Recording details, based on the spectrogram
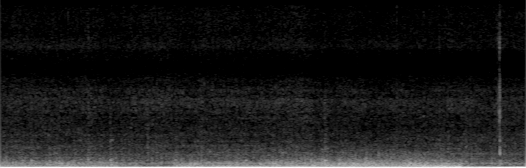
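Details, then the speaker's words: Jeep XJ crawling slowly off-road in snow: heavy low engine rumble with uneven dull thumping underneath, the exhaust bouncing on the underside from a broken hanger. "if y'all can hear that thumping that is uh nothing to be nervous about that's just the exhaust bouncing on the bottom we got a hanger broke"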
